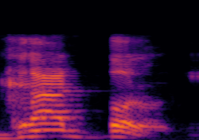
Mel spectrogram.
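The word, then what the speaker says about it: גדול: Jadi G-nya itu itu Gmail-nya itu ditekan jadi Gadol. gitu ya. Jadi penekanannya digadol gitu ya.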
